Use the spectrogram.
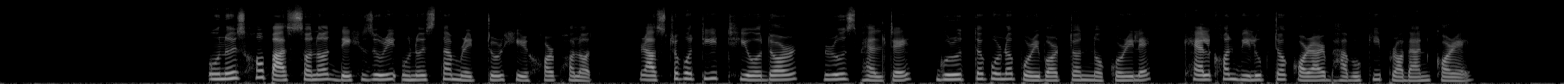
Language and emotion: Assamese, neutral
